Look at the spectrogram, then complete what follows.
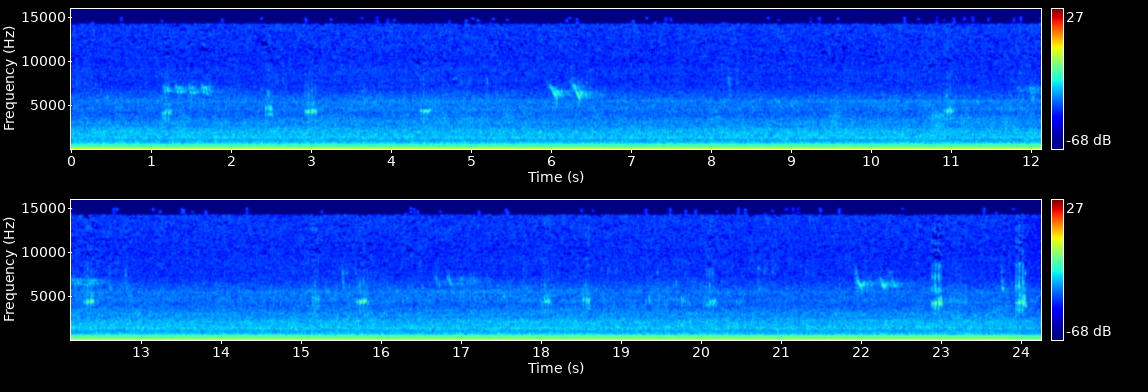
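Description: Steady electrical hum of a hydroelectric power station, a deep constant tone with several evenly spaced higher overtones over a soft rushing background. Faint short high chirps come and go now and then.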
